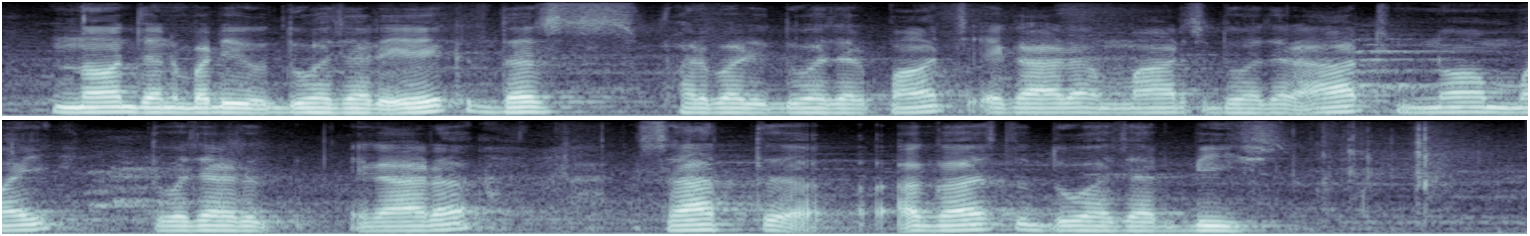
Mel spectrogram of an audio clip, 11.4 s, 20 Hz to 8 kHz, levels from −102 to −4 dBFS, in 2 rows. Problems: constant background noise, background conversations at intervals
